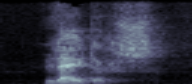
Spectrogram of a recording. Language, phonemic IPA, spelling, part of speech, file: Dutch, /ˈlɛidərs/, leiders, noun, Nl-leiders.ogg
- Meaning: plural of leider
